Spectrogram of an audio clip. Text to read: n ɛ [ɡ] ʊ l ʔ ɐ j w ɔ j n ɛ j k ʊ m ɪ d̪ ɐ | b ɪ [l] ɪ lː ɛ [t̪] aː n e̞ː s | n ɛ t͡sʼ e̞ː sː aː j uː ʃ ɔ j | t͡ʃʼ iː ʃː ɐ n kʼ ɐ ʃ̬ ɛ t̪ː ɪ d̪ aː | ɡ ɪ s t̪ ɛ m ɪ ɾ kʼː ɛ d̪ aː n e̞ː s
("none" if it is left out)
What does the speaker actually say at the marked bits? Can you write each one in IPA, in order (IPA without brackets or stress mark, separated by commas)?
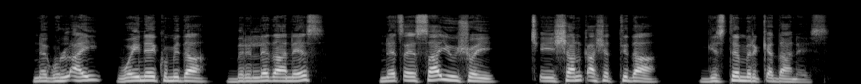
ɡ, ɾ, d̪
